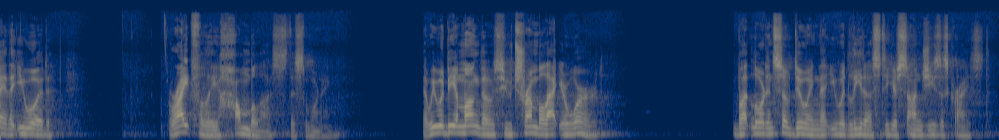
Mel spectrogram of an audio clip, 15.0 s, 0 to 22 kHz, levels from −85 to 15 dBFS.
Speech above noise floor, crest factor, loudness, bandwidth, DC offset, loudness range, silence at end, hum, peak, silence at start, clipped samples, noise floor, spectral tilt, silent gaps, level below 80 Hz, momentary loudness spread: 50 dB; 24 dB; -29 LUFS; 16.5 kHz; under 0.1%; 7 LU; 0.15 s; none; -8 dBFS; 0 s; under 0.1%; -80 dBFS; -3 dB/octave; none; -72 dBFS; 14 LU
